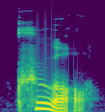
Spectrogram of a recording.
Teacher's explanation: it goes a little high in the back oh oh and the bottom of the tongue expands it gets bigger to make the dark l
